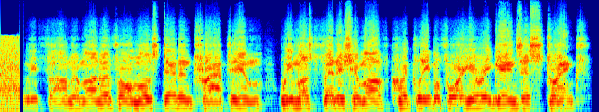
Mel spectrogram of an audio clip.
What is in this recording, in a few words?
grunt; svencoop; angel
